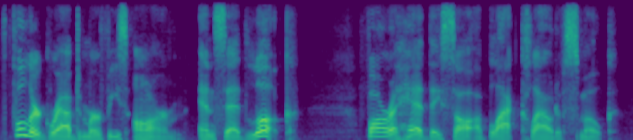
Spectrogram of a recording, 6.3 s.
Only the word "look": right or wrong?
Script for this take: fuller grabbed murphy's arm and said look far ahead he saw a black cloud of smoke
right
